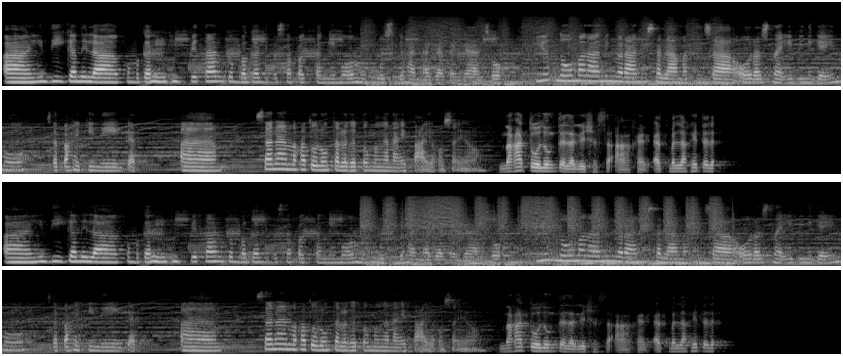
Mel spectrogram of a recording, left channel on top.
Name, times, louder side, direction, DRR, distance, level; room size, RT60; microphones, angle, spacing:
voice 1, 0.0-5.0 5.3-8.6 9.0-9.7 10.2-10.6 10.9-13.2, left 2 dB, 40° left, 10 dB, 1.2 m, -24 dB
sound 1, 1.2-13.4, left 3 dB, 15° left, 0.6 m, -38 dB
sound 2, 3.6-7.4, right 4 dB, 60° right, 1.9 m, -31 dB
voice 2, 13.4-15.5, left 5 dB, 75° left, 13 dB, 0.5 m, -27 dB
14.0 x 10.5 x 6.3 m, 0.41 s
head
